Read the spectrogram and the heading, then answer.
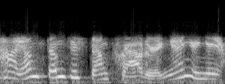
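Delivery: fruity put-on voice lacking bass. Complaining that you dislike how he sounds, mimic his introduction in a fruity Crowder impression. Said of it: "he just sounds fruity ... grow some goddamn bass in your voice".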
